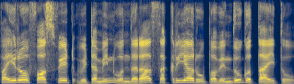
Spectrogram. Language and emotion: Kannada, neutral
